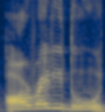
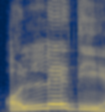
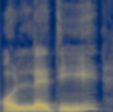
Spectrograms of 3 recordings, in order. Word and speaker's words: already: already 아니죠. already. 자, A하고 L 이렇게 같이 있을 때 특히 L 발음이 리을 받침처럼 이렇게 표현될 때에는 L 발음이 다크 L이라고 하는데요. 이 L 발음은 거의 없어지는 것 같은 느낌? 그냥 이렇게 벌어지고 끝나요. 그래서 already가 아니고요. 이렇게 끝나요. already. already. 그래서 L 발음 없다라고 생각해 주시고 already 발음하시면 됩니다.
